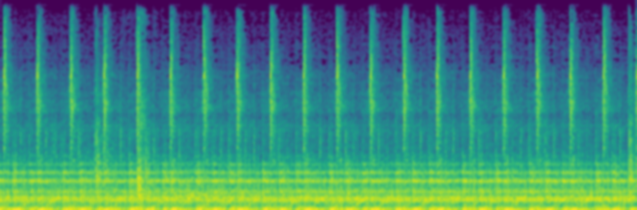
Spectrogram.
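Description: Hypnotic deep techno playing continuously: a steady kick drum and bass pulse under regularly spaced hi-hat ticks and sustained synth tones.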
